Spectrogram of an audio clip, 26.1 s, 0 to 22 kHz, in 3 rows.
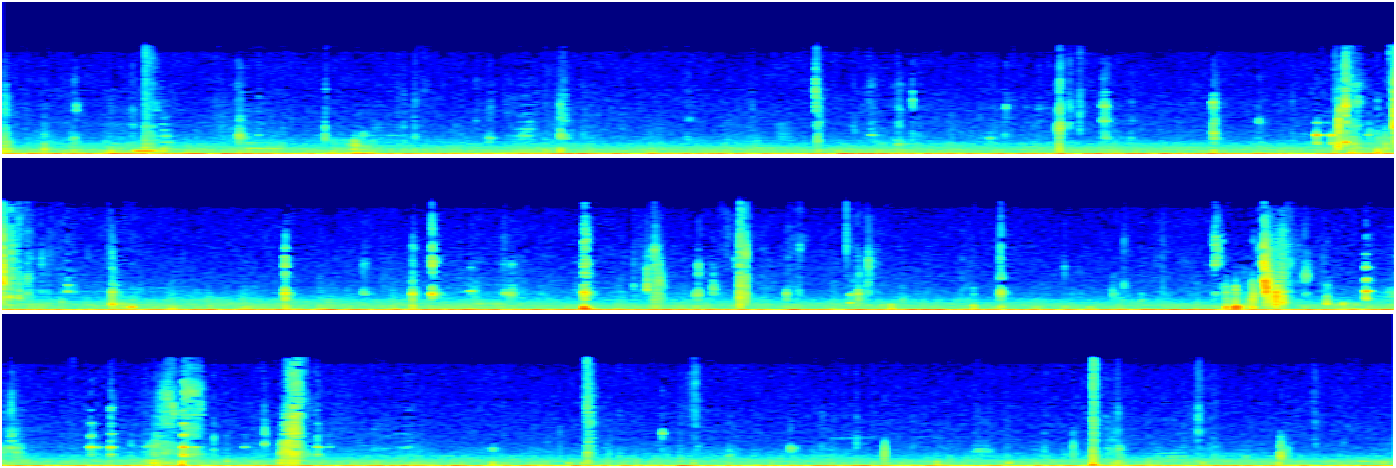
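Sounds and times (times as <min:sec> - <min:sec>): steady low hum: 0:00.0 - 0:26.0
person chewing with wet mouth clicks: 0:05.0 - 0:19.5.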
